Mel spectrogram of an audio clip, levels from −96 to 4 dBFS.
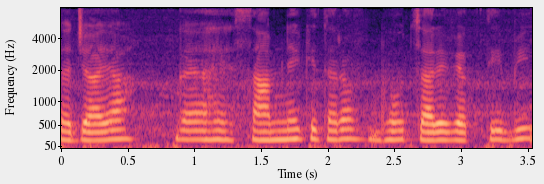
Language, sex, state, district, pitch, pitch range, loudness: Hindi, female, Bihar, West Champaran, 190 Hz, 180-200 Hz, -16 LUFS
